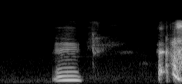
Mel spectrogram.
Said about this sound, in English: Bless you. Thanks, man. I sneezed.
